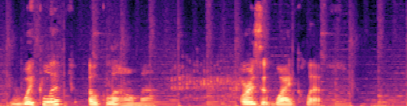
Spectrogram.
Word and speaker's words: Wickliffe: Or is it Wycliffe? Wickliffe. Okay, so a lot of people can't agree on how it's pronounced, but I can say this is one of the biggest towns we have on here.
